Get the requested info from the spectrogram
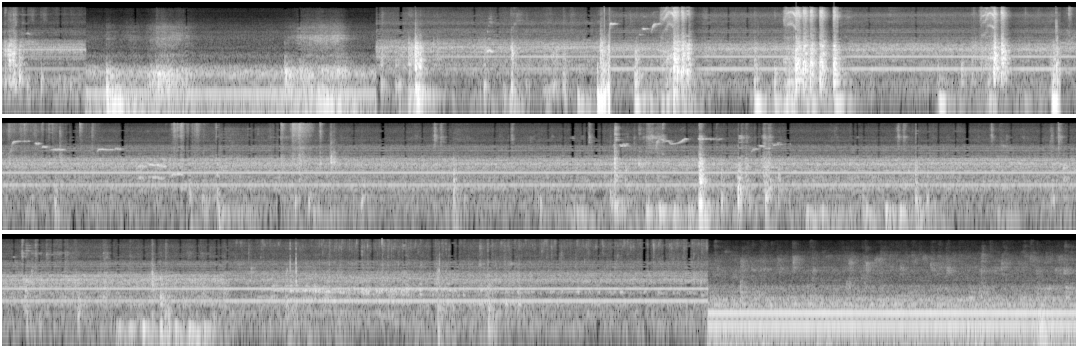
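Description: Scattered sharp knocks and clanks of a metal pipe being handled, loudest in the first third, over a steady hum.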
